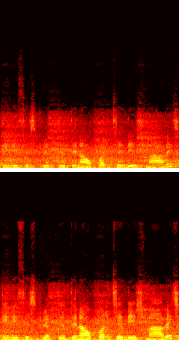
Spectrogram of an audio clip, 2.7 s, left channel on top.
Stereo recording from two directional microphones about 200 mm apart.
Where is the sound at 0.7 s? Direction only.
20° right (ahead or behind).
